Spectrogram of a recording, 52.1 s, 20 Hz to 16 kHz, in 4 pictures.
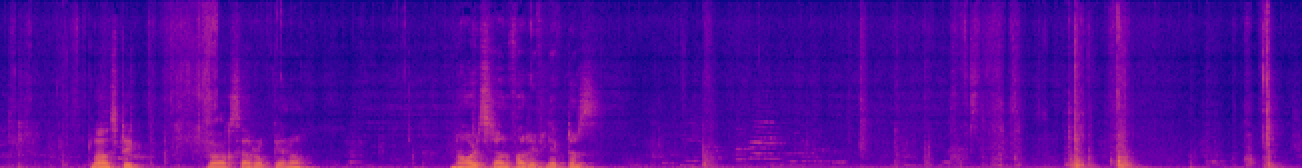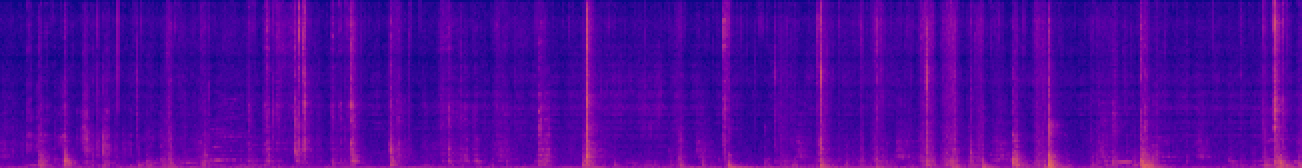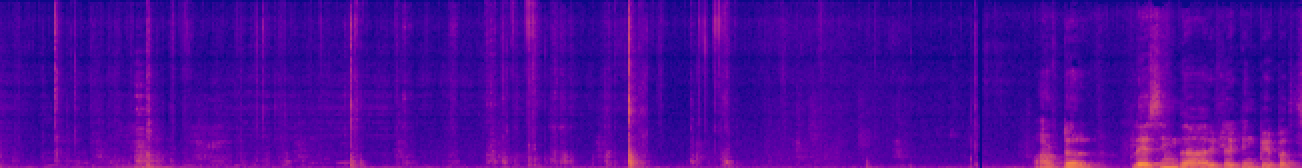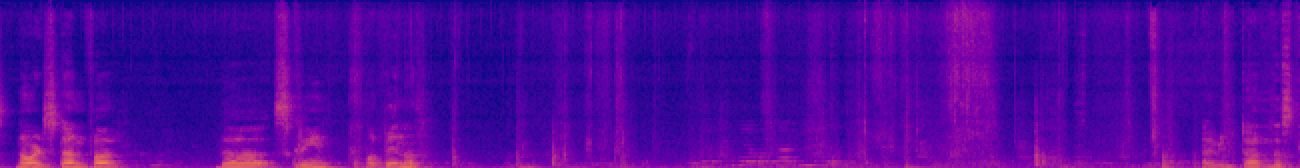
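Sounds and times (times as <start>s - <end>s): plastic sheet rubbing and rustling: 1.6s - 2.4s.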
